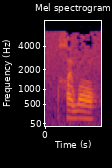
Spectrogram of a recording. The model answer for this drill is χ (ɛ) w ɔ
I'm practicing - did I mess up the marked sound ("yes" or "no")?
no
